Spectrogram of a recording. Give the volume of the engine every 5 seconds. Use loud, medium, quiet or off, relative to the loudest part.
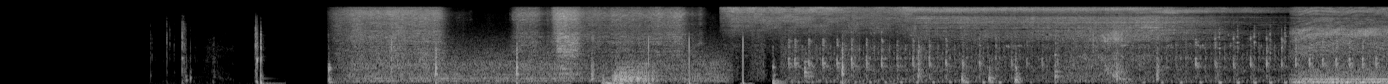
off, loud, loud.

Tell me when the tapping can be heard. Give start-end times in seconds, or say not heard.
3.2-11.6.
